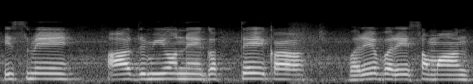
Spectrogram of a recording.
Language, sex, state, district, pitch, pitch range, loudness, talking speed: Hindi, female, Haryana, Jhajjar, 245 Hz, 230-250 Hz, -13 LUFS, 100 wpm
